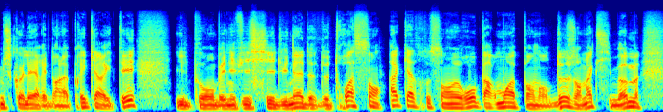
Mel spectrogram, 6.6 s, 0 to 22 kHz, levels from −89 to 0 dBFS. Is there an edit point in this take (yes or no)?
no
